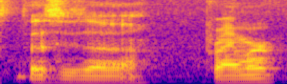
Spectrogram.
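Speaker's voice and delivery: normal talking voice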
